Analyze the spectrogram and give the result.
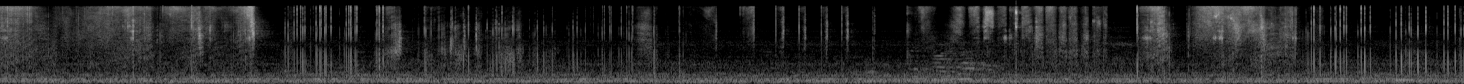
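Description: Long, light-polished nails on both hands scratch and tap across a large, solid, dark-stained wooden or laminate plank floor. The sound is bright, dry scraping broken up by many quick, sharp taps, with almost no ring after each one.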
